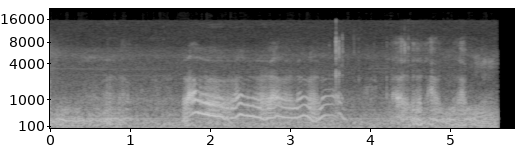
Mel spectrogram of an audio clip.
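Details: Loud, wavering cat meow stretched over about two seconds, its pitch bending up and down in a yowling, plaintive wail over a steady background hum before cutting off abruptly.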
